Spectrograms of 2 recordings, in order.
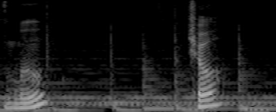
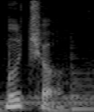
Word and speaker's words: mucho: Uh like you can stress moo cho like mucho, right? But you can also say mucho. So it could go like higher. The pitch can go higher. But as long as it's the stress is on the right syllable, it's okay.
